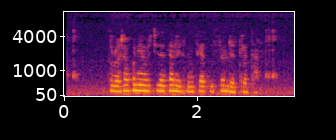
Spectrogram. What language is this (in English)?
Basque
